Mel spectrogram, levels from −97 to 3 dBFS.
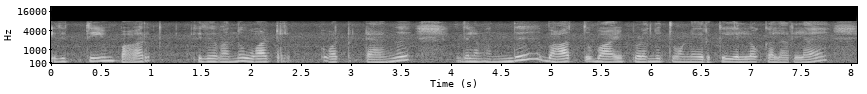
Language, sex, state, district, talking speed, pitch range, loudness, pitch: Tamil, female, Tamil Nadu, Kanyakumari, 125 wpm, 180-215 Hz, -20 LUFS, 195 Hz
